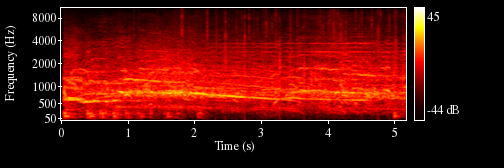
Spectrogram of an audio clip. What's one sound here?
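A large stadium crowd cheers and chants loudly all around.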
